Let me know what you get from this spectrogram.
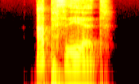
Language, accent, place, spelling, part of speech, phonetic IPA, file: German, Germany, Berlin, absehet, verb, [ˈapˌz̥eːət], De-absehet.ogg
- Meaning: second-person plural dependent subjunctive I of absehen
